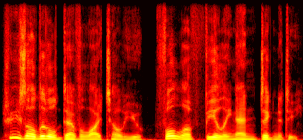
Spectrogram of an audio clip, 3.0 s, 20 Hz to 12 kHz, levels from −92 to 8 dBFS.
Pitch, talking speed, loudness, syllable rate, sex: 140 Hz, 235 wpm, -19 LUFS, 6.1 syllables/s, male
